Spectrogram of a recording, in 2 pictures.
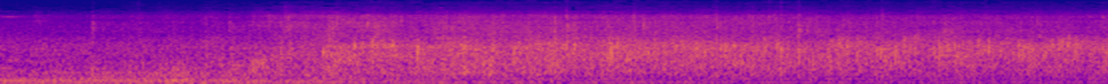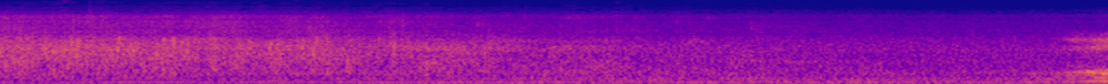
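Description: A congregation applauding in a large hall, swelling about a second in and slowly dying away before the end.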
